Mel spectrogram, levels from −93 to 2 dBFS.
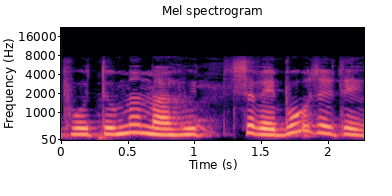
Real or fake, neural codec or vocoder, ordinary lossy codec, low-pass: real; none; none; none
